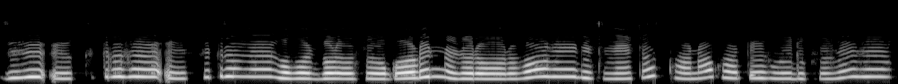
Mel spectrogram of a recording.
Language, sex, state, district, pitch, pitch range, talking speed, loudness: Hindi, female, Madhya Pradesh, Bhopal, 290 Hz, 265-350 Hz, 155 wpm, -14 LUFS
